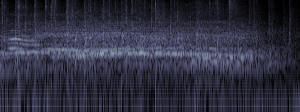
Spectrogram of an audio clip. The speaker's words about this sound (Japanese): 今までで最も力強い拍手。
